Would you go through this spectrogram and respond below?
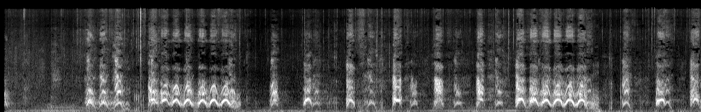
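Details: Guard dog barking in rapid bursts, with sniffing pauses between volleys; a sustained run of quick barks near the start and another later, then scattered single barks.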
